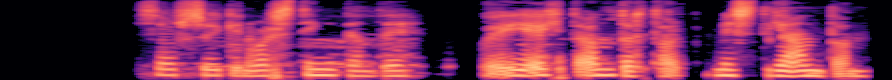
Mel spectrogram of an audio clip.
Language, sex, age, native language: Icelandic, female, 15, Icelandic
